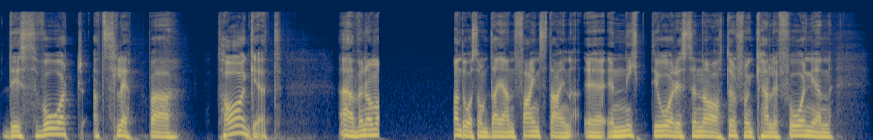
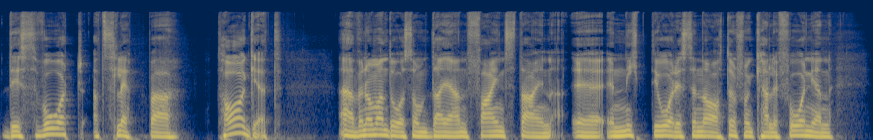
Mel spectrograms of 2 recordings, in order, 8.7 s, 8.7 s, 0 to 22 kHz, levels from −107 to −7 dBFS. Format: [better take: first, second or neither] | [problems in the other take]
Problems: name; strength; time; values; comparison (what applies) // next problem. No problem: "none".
second | audio freezing; at 4 s for 1 s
